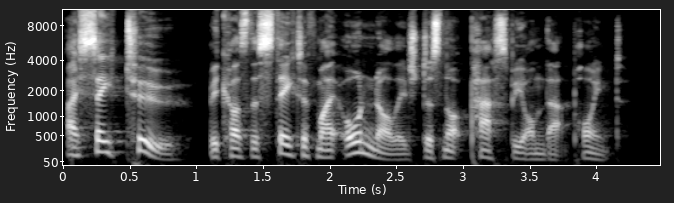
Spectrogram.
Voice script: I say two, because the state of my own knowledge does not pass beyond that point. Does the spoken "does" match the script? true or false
true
